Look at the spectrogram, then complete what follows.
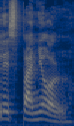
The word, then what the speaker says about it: español: El español. Why do we stress the last syllable?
